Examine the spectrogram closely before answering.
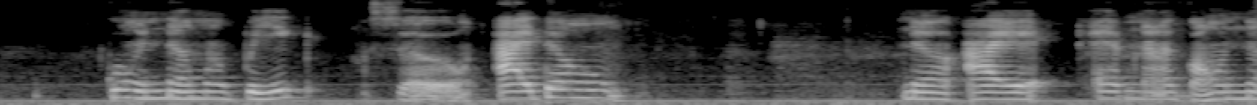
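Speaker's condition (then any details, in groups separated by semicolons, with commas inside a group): Traumatic brain injury; affecting movement and speech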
